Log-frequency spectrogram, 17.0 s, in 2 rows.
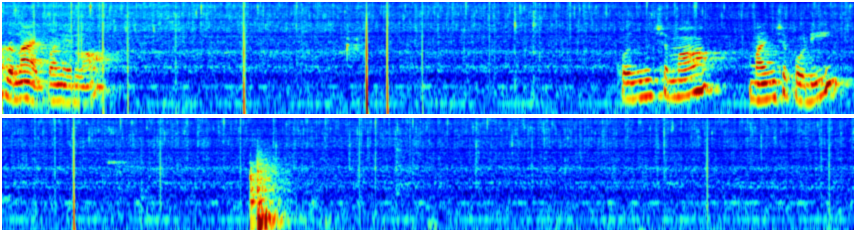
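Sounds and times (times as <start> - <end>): onions sizzling in hot oil: 0.0 - 17.0
short knock: 11.0 - 11.4.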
